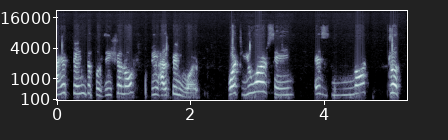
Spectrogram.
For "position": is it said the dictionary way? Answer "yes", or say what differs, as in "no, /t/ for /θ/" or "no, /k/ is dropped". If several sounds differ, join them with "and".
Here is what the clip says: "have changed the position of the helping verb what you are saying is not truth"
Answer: yes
